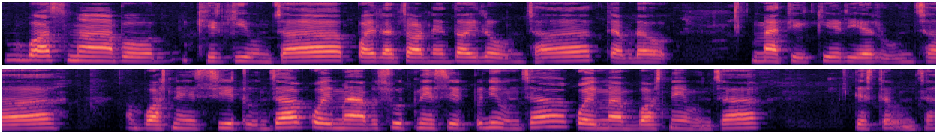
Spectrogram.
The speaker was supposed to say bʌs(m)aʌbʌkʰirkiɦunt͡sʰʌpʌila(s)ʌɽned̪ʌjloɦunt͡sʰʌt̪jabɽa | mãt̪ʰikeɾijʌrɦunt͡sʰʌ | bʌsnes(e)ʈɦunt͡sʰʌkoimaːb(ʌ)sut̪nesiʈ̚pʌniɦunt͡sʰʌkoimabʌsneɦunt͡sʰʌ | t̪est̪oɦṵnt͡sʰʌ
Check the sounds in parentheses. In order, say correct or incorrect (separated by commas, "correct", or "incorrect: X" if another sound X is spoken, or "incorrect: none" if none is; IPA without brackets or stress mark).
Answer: correct, incorrect: t͡s, incorrect: i, correct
